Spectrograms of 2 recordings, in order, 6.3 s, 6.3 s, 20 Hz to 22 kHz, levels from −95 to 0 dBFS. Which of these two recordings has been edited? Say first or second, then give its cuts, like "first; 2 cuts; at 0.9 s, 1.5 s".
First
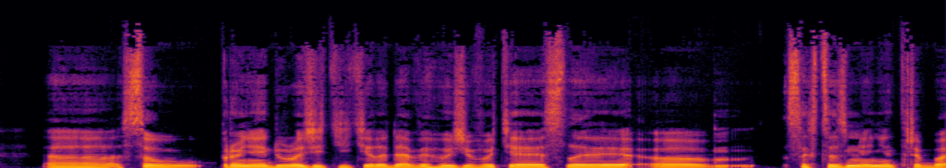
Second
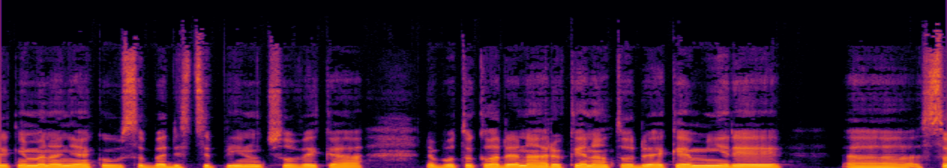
second; 1 cut; at 1.8 s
